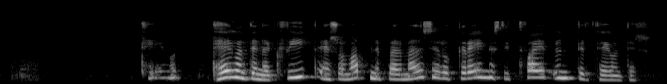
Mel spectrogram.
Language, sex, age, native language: Icelandic, female, 40-49, Icelandic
